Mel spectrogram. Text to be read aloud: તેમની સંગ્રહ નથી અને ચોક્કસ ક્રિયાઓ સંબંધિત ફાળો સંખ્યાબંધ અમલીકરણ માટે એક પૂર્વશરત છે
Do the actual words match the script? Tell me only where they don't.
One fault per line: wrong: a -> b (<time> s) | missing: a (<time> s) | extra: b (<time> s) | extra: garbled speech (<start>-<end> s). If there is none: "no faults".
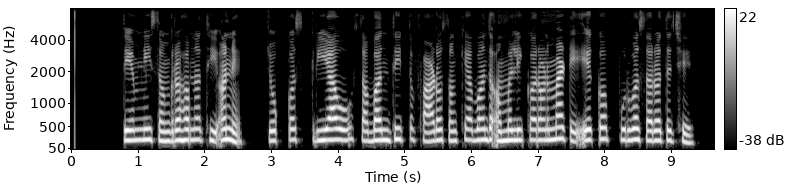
no faults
